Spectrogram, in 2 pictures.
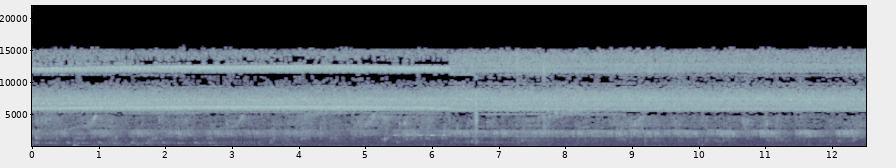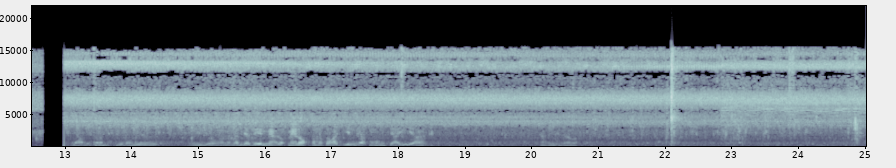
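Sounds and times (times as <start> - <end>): high-pitched insect drone: 0.0 - 25.0
trickling water: 0.0 - 25.0.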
